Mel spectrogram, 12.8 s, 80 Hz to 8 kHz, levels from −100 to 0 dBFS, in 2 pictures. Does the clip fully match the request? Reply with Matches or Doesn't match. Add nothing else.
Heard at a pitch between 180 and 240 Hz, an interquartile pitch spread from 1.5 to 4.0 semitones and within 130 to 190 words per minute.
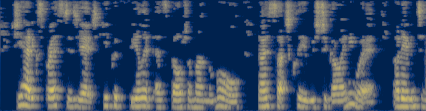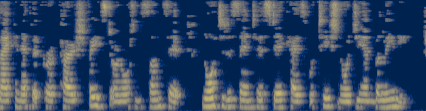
Doesn't match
